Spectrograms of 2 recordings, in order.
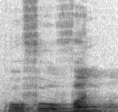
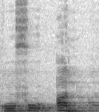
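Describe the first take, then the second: First: A w sound comes before the final 'an'. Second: A glottal stop comes before the final 'an'. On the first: The hamza is replaced to match the preceding vowel. "कोफो वन पढ़ सकते हैं" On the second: This is the original form with hamza. "असल में है कोफो अन"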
